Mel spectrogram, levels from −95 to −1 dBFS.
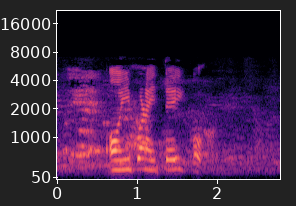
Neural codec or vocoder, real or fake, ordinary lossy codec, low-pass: none; real; Opus, 64 kbps; 7.2 kHz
